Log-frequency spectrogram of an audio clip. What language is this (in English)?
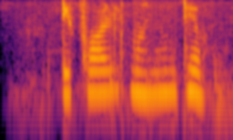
Marathi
